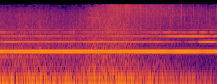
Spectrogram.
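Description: A shofar blast held as one long steady note over a low rumble.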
